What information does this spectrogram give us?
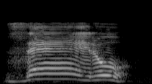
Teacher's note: a sílaba Zé é a mais forte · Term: paroxítona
